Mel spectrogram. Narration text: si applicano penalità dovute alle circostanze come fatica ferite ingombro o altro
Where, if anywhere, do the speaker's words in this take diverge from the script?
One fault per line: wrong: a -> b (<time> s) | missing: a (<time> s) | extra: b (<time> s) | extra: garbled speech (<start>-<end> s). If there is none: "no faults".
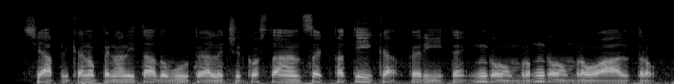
missing: come (3.3 s)
extra: ingombro (5.3 s)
